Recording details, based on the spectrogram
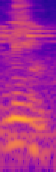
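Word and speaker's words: limb: উচ্চারণ কি ঠুম, এটার উচ্চারণ কি বম, এটার উচ্চারণ কি লিম।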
